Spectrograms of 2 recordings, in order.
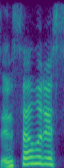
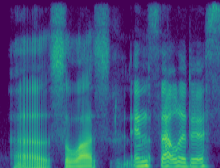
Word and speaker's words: Enceladus: that because enceladus is a is a moon of saturn and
